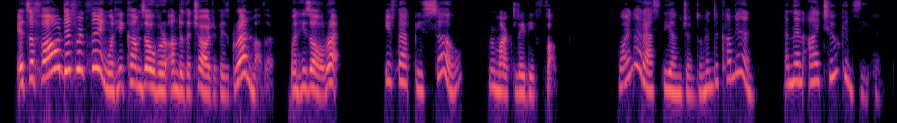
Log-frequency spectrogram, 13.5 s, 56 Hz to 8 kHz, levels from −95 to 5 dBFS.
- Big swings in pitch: Yes, wide, 8.2 semitones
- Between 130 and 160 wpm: No, average, 185 wpm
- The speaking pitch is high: Yes, high, 240 Hz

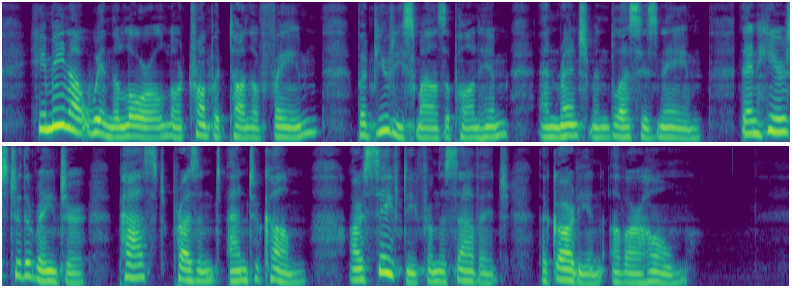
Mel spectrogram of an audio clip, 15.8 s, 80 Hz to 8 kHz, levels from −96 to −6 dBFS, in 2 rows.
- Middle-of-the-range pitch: Yes, medium, 160 Hz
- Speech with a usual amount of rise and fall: Yes, average, 3.3 semitones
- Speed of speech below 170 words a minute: Yes, average, 160 wpm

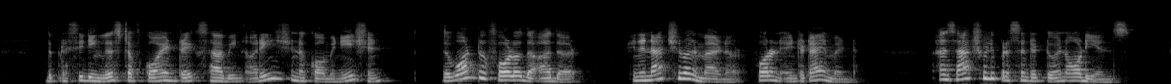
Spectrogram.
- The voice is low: No, medium, 165 Hz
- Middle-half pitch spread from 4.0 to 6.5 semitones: Yes, average, 5.3 semitones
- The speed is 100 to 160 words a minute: Yes, average, 155 wpm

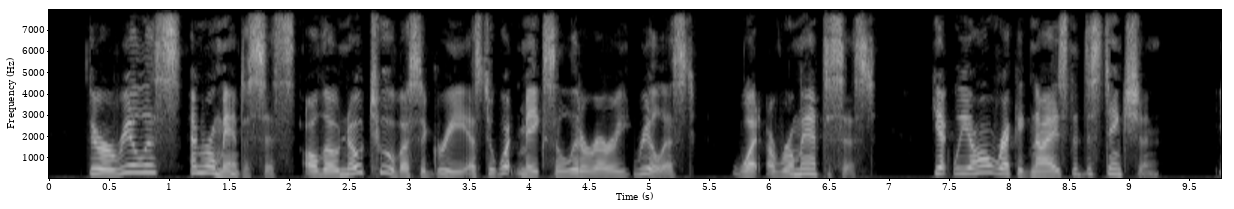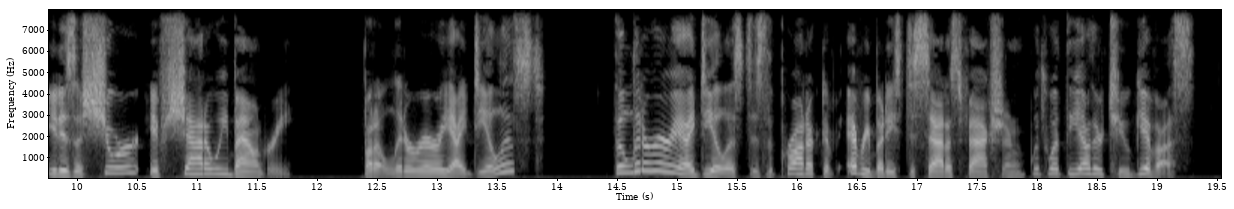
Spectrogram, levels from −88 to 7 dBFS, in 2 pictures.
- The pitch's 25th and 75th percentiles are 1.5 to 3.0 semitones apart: No, wide, 5.5 semitones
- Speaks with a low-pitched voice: No, high, 220 Hz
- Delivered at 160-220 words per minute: Yes, average, 175 wpm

